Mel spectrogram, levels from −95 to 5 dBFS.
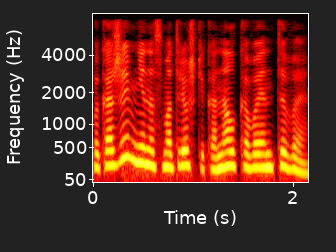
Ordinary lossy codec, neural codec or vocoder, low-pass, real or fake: MP3, 64 kbps; none; 7.2 kHz; real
